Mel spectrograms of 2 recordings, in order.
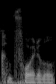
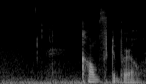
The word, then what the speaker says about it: comfortable: with this comfortable actually i learned i pronounced comfortable the wrong way comfortable comf comfortable there you go comfortable i'm gonna practice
